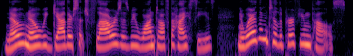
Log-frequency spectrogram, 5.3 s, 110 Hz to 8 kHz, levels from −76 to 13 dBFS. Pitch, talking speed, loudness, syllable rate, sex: 250 Hz, 225 wpm, -17 LUFS, 5.0 syllables/s, female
